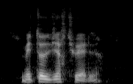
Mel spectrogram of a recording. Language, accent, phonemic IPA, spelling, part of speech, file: French, France, /me.tɔd viʁ.tɥɛl/, méthode virtuelle, noun, LL-Q150 (fra)-méthode virtuelle.wav
- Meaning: virtual method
